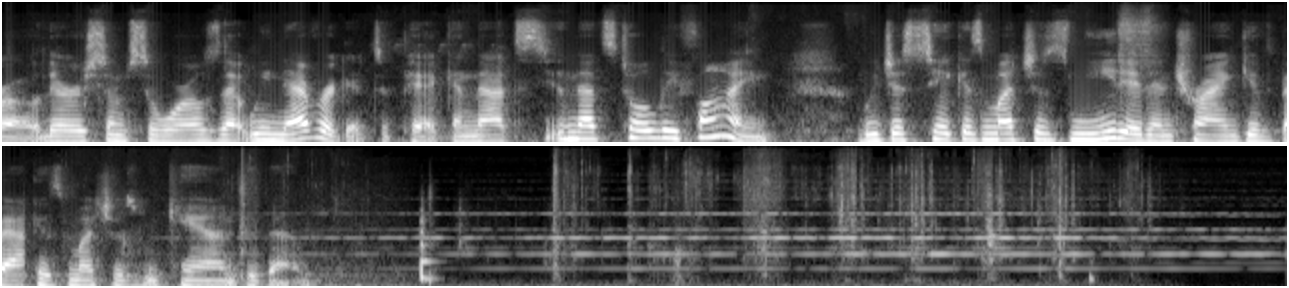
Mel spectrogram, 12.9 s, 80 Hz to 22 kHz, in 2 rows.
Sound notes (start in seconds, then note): 9.2 scraping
